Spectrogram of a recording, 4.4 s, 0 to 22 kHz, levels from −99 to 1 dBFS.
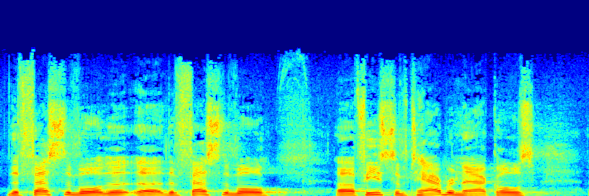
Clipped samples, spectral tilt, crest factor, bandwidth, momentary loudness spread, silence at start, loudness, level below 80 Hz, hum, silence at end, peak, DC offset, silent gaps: under 0.1%; -4 dB/octave; 16 dB; 16 kHz; 5 LU; 0.05 s; -17 LUFS; -68 dBFS; none; 0.2 s; 0 dBFS; under 0.1%; none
